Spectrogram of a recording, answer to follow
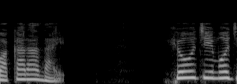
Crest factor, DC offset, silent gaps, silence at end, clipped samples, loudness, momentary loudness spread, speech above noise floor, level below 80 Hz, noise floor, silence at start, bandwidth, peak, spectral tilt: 16 dB; under 0.1%; none; 0 s; under 0.1%; -25 LUFS; 9 LU; 45 dB; -60 dBFS; -69 dBFS; 0 s; 7.4 kHz; -12 dBFS; -6.5 dB/octave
